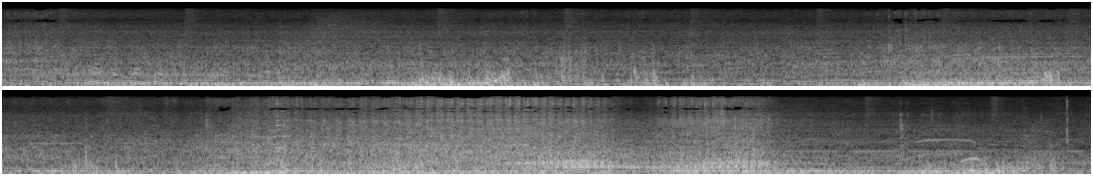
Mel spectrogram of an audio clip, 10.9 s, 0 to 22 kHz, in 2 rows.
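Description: Engine of a modified Jeep-style 4x4 off-roader labouring and revving as it climbs a rocky obstacle. It grows louder and noisier from about two-thirds of the way in as the vehicle powers up a sand slope with its tyres spraying sand. Crowd voices can be heard around it.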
